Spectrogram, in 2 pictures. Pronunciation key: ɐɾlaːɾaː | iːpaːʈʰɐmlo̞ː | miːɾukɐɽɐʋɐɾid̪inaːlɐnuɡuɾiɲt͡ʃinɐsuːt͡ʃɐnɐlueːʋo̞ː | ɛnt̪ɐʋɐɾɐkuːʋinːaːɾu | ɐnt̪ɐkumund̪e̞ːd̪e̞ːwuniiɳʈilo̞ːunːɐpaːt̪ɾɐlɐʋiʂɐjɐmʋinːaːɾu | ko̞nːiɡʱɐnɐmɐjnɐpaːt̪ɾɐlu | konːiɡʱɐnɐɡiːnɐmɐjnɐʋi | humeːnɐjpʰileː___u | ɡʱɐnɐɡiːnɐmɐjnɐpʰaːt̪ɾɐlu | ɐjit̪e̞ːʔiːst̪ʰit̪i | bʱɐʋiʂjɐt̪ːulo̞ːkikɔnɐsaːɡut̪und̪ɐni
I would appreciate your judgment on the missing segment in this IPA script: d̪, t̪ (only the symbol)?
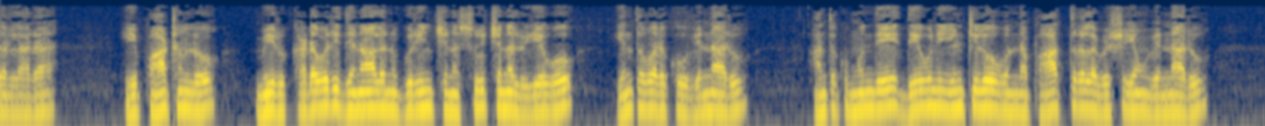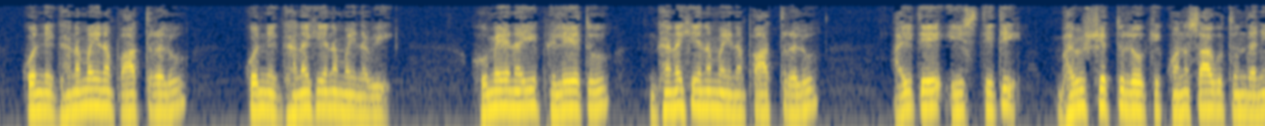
t̪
